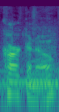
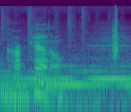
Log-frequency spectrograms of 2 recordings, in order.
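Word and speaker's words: Carcano: is a 6.5 mm Caro that was the proper pronunciation although most Americans say Carano it's a mechanically operated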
